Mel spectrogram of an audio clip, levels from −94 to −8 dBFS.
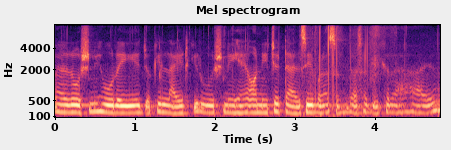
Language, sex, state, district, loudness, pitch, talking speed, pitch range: Hindi, female, Chhattisgarh, Raipur, -18 LUFS, 180 Hz, 250 wpm, 175-190 Hz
